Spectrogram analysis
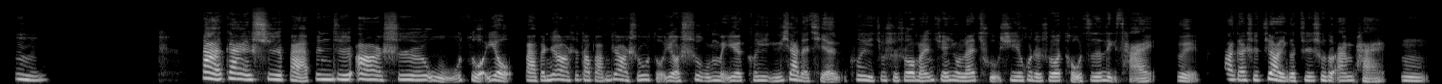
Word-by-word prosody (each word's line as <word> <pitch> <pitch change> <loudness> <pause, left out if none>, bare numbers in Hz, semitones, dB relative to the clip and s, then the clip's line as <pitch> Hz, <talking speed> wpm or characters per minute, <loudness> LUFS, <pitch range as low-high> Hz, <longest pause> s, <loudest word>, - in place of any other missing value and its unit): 嗯。 210 -3 0 1.6
大 265 -5 +9
概 250 -3 +4
是 225 -1 +1
25% 220 +2 +2
左 - - 0
右 - - +1
20% 200 +3 0
到 195 -2 -1
25% 205 +1 -2
左 - - -7
右 175 - +1
是 190 +5 -5
我 190 - -2
们 170 - -3
每 175 - -2
月 175 0 +1
可 185 +2 -6
以 190 - 0
余 160 +3 -3
下 215 +2 +2
的 155 -4 -2
钱， - - -3
可 210 - -4
以 175 - +1
就 190 +2 -10
是 170 -3 -5
说 185 +1 +3
完 175 +2 0
全 185 -2 -1
用 180 -3 +1
来 175 +1 +2
储 185 - -4
蓄 185 -2 -2
或 180 - -2
者 165 -3 0
说 175 0 +2
投 175 - -2
资 175 +1 -2
理 175 -3 0
财， 140 +2 -4 0.2
对， 160 -4 -1 0.2
大 235 -2 0
概 200 -1 +1
是 200 0 -3
这 230 - -2
样 175 - +6
一 - - -2
个 170 - +1
支 180 +2 -2
出 190 +1 -1
的 180 - +1
安 180 +1 -1
排。 185 - -4
嗯。 170 -2 -1
190 Hz, 215 characters per minute, -24 LUFS, 175-215 Hz, 1.6 s, 大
